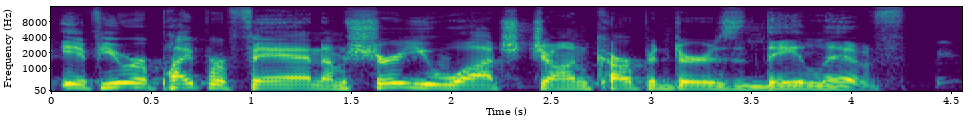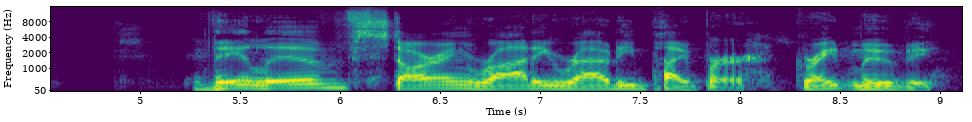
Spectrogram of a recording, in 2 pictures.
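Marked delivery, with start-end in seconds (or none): none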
